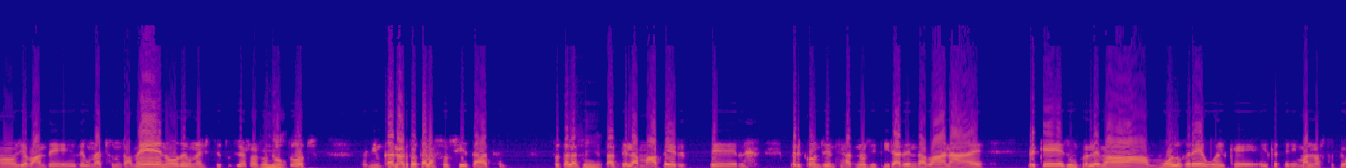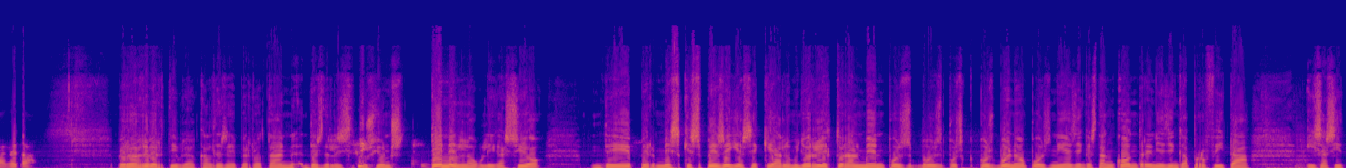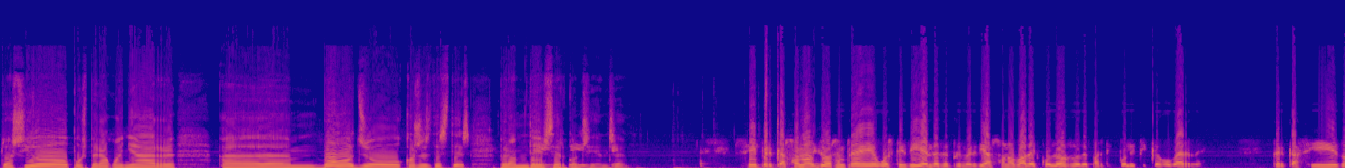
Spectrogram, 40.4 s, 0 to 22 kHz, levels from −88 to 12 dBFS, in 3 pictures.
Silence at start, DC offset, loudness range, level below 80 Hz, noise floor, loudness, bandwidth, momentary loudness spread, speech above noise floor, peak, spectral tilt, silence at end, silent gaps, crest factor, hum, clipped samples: 0 s; under 0.1%; 3 LU; -46 dBFS; -59 dBFS; -26 LUFS; 18 kHz; 9 LU; 33 dB; -16 dBFS; -5 dB/octave; 0 s; none; 10 dB; none; under 0.1%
